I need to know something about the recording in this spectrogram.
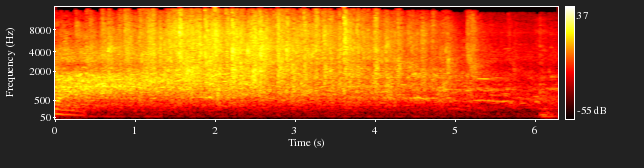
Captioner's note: audience Laughter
